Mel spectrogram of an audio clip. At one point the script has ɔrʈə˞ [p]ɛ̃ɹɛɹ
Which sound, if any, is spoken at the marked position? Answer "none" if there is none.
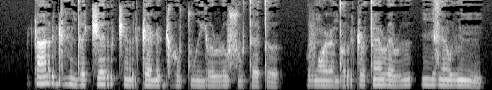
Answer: t̪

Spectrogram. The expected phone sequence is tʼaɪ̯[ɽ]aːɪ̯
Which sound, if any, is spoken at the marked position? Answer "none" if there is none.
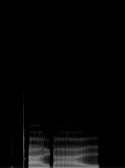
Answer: ɽ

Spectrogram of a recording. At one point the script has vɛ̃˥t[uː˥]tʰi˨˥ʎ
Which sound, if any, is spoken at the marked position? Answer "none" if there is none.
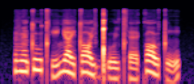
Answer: uː˥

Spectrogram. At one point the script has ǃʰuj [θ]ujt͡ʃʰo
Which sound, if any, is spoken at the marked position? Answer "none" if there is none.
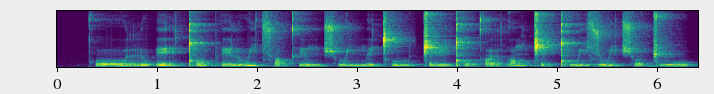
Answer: z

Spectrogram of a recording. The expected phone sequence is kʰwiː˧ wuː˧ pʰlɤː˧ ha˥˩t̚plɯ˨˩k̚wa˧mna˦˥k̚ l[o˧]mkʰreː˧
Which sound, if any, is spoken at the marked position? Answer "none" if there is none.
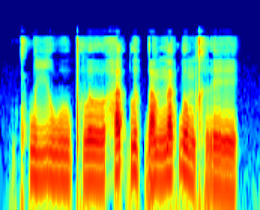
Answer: o˧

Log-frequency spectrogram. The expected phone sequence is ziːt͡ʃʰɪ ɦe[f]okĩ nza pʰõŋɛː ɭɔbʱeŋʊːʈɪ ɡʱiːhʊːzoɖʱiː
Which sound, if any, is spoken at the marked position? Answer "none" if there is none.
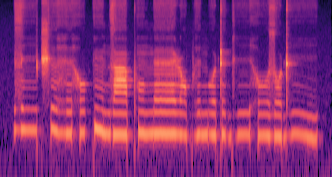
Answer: h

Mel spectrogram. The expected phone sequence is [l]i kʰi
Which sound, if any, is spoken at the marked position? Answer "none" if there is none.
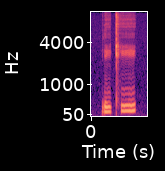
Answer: ɾ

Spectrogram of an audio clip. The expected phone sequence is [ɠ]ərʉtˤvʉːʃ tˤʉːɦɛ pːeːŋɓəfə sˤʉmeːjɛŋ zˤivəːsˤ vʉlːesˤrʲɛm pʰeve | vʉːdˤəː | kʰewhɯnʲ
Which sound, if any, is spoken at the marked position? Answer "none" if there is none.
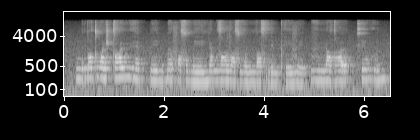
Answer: ŋ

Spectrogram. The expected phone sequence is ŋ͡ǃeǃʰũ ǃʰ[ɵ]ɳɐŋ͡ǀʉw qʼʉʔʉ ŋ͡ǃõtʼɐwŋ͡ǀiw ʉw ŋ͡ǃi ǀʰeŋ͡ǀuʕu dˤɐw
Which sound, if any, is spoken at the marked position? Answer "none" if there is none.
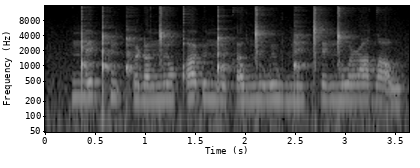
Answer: ɵ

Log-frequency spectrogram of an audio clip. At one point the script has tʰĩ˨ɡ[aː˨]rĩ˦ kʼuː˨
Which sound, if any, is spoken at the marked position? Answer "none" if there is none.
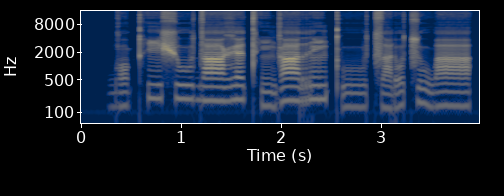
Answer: aː˦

